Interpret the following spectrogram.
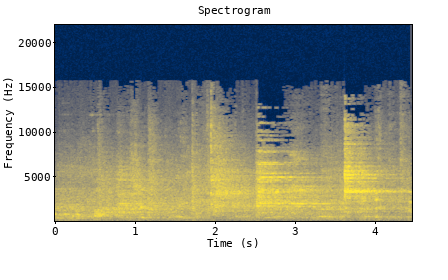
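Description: Voices and laughter in an echoing gym, with a high metallic ringing clink about two and a half seconds in that rings for about a second, like weight plates or gym equipment knocking together.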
